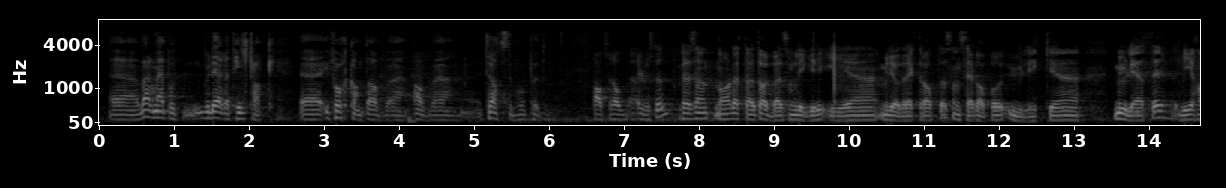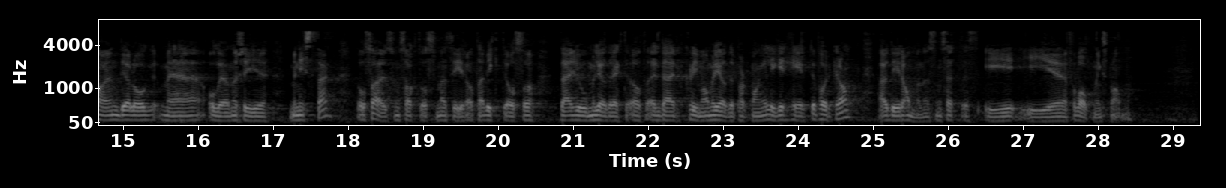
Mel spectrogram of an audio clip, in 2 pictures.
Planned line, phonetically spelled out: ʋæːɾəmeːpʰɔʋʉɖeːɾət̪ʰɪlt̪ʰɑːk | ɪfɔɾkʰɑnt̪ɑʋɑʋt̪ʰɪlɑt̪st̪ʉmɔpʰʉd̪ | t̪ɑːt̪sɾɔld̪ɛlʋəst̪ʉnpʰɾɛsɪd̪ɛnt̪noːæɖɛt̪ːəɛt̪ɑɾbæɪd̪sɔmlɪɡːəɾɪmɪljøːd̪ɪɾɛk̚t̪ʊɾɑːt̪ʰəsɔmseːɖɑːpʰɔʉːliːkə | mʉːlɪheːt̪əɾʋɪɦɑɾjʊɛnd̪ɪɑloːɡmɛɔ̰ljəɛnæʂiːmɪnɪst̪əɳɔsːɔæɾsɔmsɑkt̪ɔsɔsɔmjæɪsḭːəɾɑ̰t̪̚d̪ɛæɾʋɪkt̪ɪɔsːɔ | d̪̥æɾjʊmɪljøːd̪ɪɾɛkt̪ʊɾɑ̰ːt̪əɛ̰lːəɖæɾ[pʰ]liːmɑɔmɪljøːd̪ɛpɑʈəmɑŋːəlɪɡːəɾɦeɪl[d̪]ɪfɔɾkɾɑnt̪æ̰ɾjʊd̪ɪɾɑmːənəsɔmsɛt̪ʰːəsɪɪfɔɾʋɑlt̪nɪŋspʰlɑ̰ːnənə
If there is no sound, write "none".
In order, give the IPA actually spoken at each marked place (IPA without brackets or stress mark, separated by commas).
kʰ, t̪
